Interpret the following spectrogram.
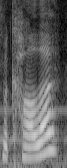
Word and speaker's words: McCulloch: Yeah, I know it's McCulloch, but I can't do the pronunciation towards the end.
